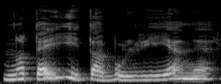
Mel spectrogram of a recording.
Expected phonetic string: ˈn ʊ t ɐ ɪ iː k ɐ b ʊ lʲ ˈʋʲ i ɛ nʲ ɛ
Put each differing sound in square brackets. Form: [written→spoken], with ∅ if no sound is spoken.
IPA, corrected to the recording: ˈn ʊ t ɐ ɪ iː [k→t] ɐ b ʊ lʲ ˈʋʲ i ɛ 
